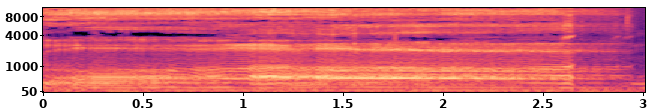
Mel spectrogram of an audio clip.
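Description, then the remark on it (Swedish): A voice imitates the deep, booming horn blasts heard in the film Arrival, one sustained, loud low drone that swells slightly midway and cuts off near the end. “sådana horn, eh, hornstötar som kommer där precis.”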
